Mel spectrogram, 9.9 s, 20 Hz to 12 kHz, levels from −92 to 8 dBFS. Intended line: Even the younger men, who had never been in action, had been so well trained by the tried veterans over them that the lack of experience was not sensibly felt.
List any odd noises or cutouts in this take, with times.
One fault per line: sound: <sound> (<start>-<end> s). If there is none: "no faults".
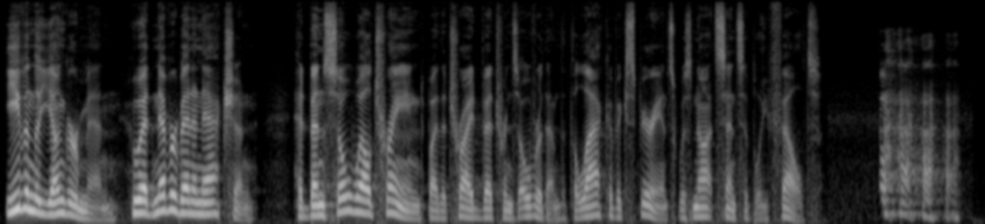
sound: laugh (8.8-9.6 s)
